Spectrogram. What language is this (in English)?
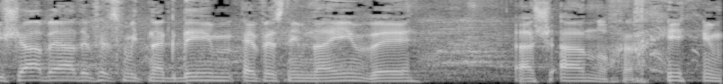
Hebrew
